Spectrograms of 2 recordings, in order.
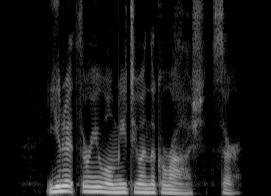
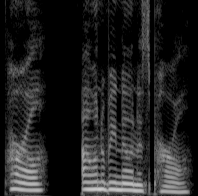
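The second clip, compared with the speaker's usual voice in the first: eager declaration; 5 semitones higher, 5 dB louder than usual. Acted. New name declared eagerly.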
